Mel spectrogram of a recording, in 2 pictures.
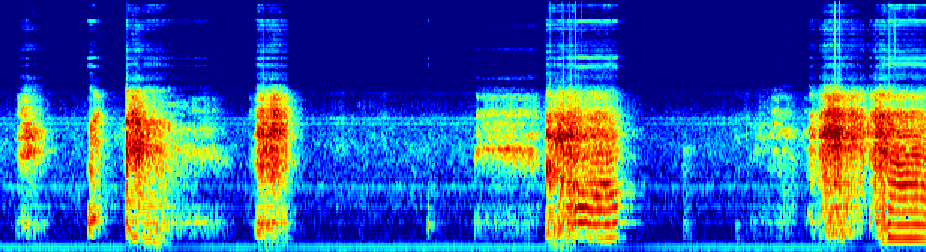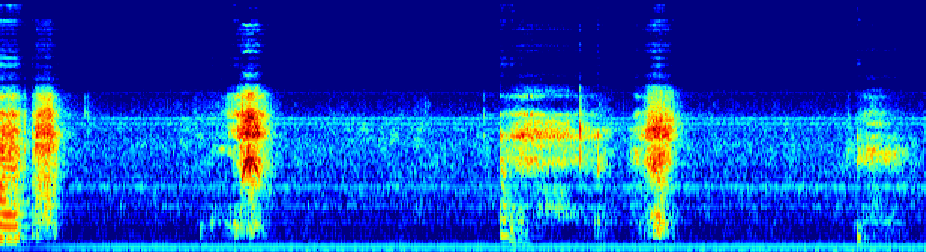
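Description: Repeated sneezes with sharp inhalations between them, a sneezing fit during a head cold; steady low hum in the background.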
